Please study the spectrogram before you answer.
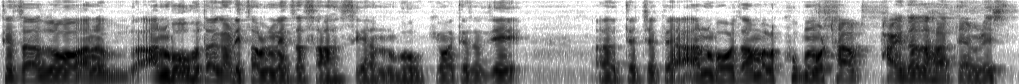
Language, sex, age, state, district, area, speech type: Marathi, male, 30-45, Maharashtra, Osmanabad, rural, spontaneous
